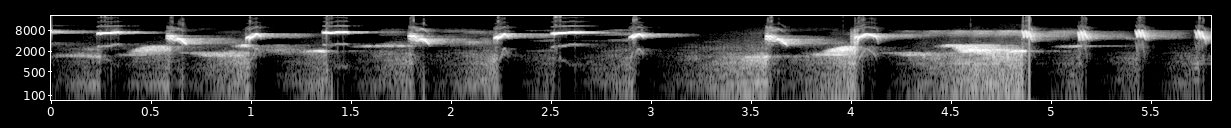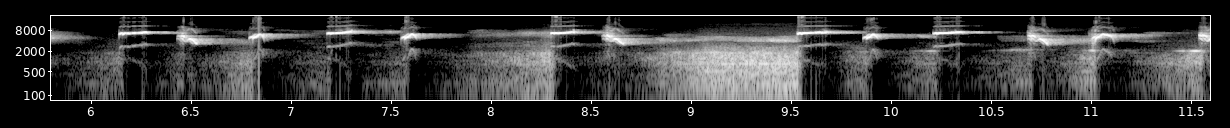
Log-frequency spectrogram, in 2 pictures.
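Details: Male mangrove whistler (konin) in full song, played to provoke other birds into singing: a long, fast stream of shrill whistled notes and downslurs, a few lower sweeps among them, with a brief hissing noise burst near the end.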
